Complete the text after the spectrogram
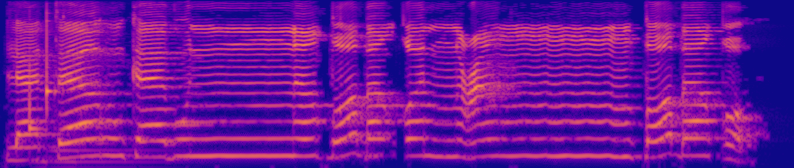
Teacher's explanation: menyamarkan bunyi nun sukun dan membentuk makhraj huruf do saat membaca nun sukun. Lalu kita berwaqaf di qaf sukun dengan suara yang tebal dan jelas, kuat pantulannya. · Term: bacaan dengung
